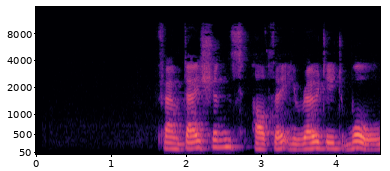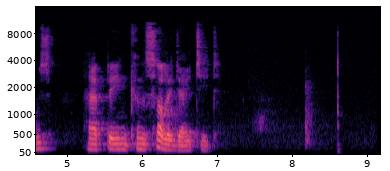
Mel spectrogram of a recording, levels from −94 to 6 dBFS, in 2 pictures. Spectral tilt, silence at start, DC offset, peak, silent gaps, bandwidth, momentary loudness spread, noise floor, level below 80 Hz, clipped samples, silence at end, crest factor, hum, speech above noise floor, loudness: -5.5 dB/octave; 1.65 s; under 0.1%; -12 dBFS; none; 11 kHz; 10 LU; -78 dBFS; -84 dBFS; under 0.1%; 0.95 s; 20 dB; none; 49 dB; -30 LUFS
